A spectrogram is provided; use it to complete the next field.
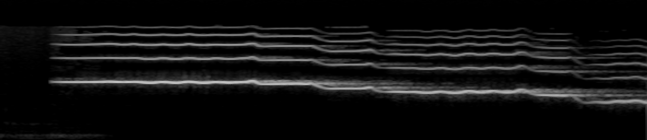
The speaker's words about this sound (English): So this is the sound of the theremin.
